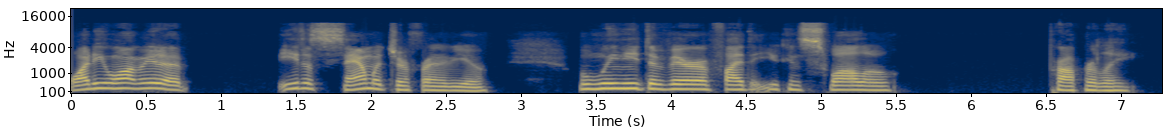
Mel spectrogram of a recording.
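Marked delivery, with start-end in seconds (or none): 0.0-2.8 put-on amused tone, laughing through the words. Retelling how Dad questioned the speech pathologist: imitating Dad laughing while talking. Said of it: "laughing, going".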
